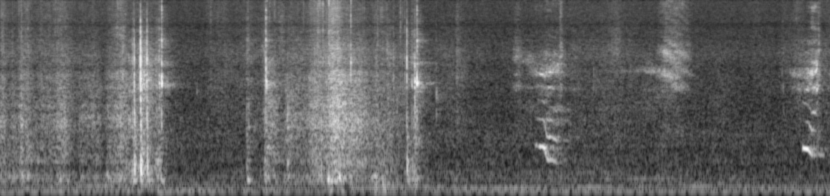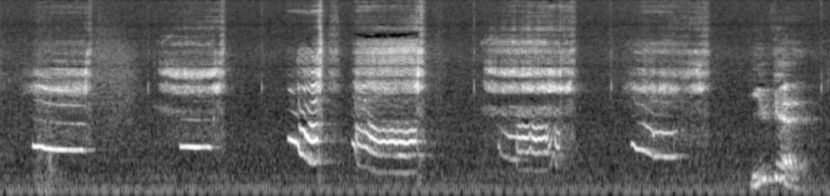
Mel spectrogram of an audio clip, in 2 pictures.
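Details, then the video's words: Dozer the Bulldog crying indoors in a small room: after a few soft thumps, a run of whiny, wavering cries, some short and clipped, others drawn out and bending up and down, with a person talking to him about his rope. "Funny Bulldog - Cry Baby! Cry Baby!"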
